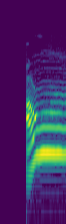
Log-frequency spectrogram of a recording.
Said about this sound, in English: Ow! Ow! Ow! Piercing howls roused Martha Hostetler from her sleep, and she rolled over in bed. Ow! Ow! Ow! There it was again. That couldn't be Polly. The beagle had a high-pitched howl, not deep and penetrating.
